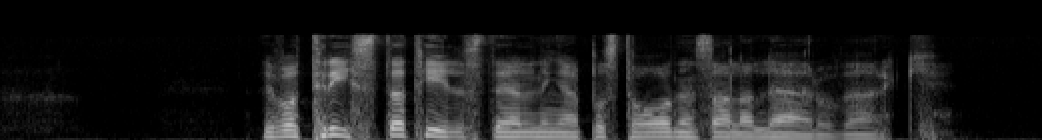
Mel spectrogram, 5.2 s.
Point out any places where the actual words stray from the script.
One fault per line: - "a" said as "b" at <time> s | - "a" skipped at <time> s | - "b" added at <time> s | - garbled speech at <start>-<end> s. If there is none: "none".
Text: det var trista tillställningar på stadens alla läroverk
none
